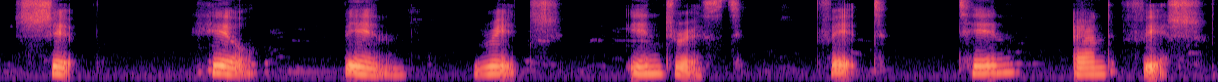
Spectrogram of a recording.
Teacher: The second phone sound that we will talk about is I. When we are making the I sound, our lips are relaxed and slightly parted or spread. Our jaw is lower than the e and our tongue is also high and front. This is considered a lax phone as in ship, hill, bin, rich, interest, fit, tin, and fish. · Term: lax phoneme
